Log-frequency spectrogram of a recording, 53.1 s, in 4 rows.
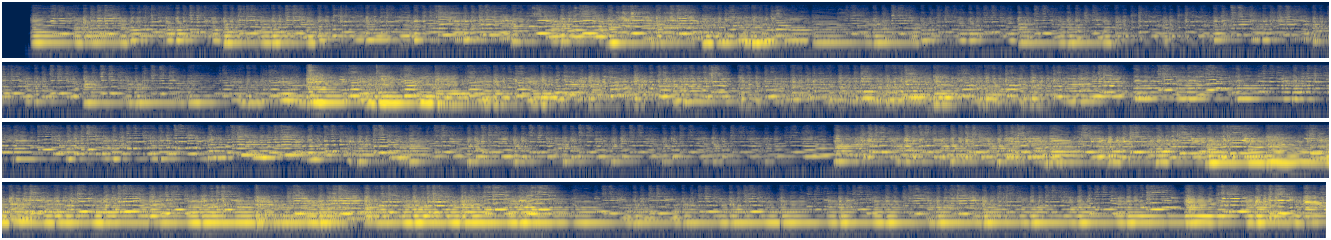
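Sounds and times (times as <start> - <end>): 
classical caprice: 0.0 - 53.0.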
